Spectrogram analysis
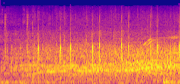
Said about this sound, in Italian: Accolto da un'ovazione, il leader alza la mano salutando la folla.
